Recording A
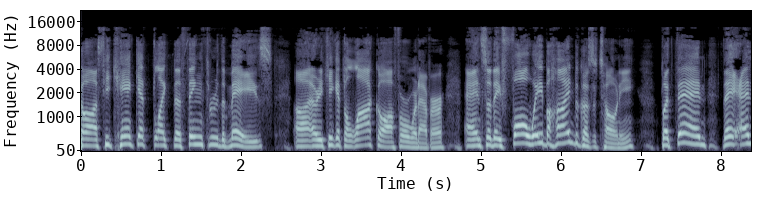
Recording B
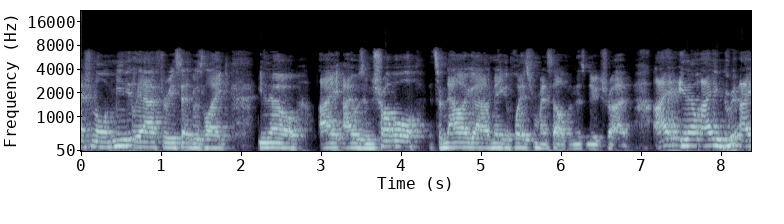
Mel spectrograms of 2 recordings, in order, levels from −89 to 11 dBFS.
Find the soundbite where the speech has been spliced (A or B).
B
